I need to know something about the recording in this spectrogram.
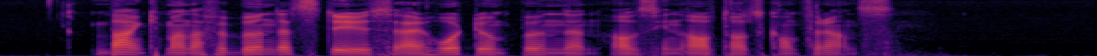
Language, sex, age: Swedish, male, 24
